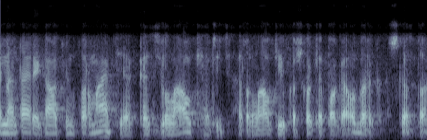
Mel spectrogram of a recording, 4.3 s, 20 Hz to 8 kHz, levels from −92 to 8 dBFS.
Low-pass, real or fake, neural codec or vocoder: 7.2 kHz; real; none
